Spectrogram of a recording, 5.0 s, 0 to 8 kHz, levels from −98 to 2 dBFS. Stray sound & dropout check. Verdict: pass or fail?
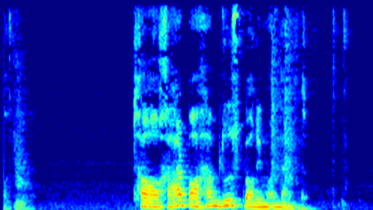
pass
